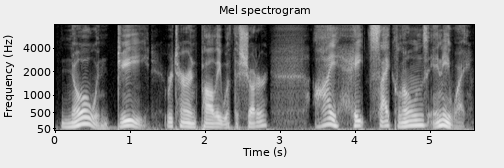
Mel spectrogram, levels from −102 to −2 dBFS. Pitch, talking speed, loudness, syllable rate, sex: 115 Hz, 120 wpm, -19 LUFS, 4.2 syllables/s, male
